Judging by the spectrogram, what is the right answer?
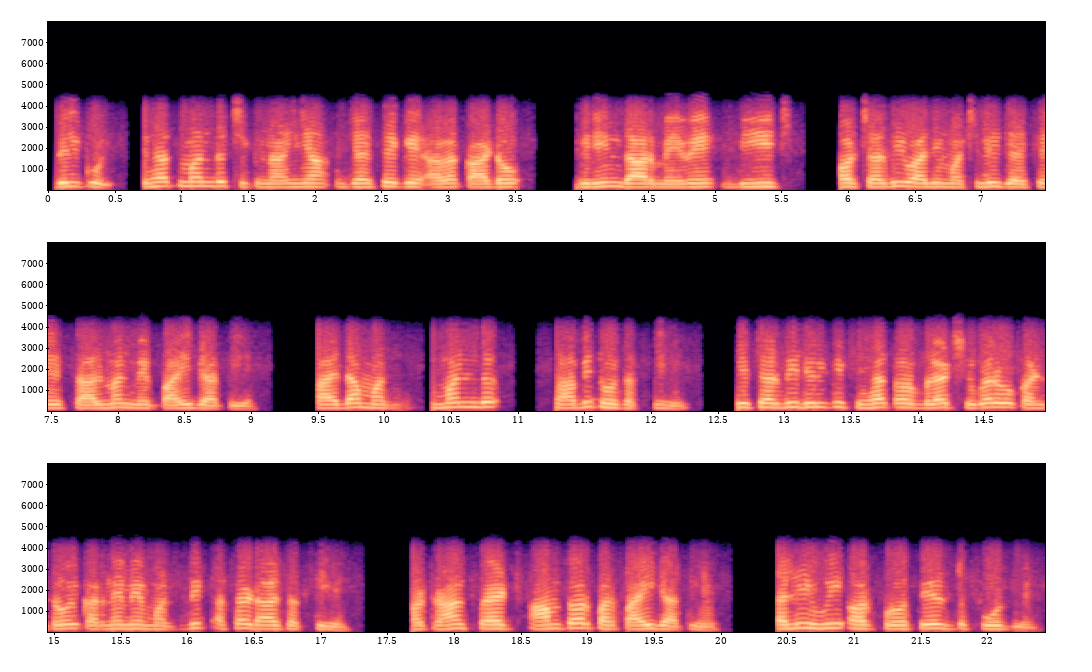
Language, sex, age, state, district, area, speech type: Urdu, male, 18-30, Maharashtra, Nashik, rural, conversation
